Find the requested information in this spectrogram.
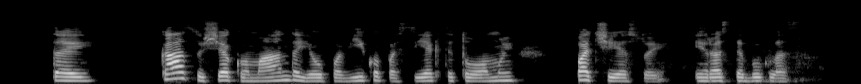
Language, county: Lithuanian, Kaunas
